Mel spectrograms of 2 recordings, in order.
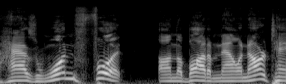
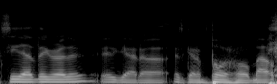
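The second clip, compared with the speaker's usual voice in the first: low, much softer, sly aside; conspiratorial hush; 8 semitones lower, 9 dB quieter, faster than usual. Retold or imitated. Showing his sons the fish, sly low hush. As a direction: lean in and hush it to the kids. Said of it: "I'm like".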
